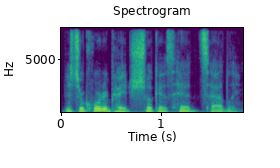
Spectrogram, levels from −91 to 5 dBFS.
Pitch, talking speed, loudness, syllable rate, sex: 120 Hz, 195 wpm, -16 LUFS, 5.7 syllables/s, male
